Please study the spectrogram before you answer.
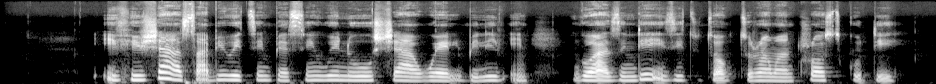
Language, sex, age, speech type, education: Nigerian Pidgin, female, 15-29, spontaneous, tertiary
